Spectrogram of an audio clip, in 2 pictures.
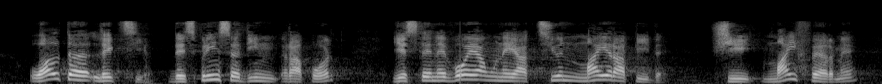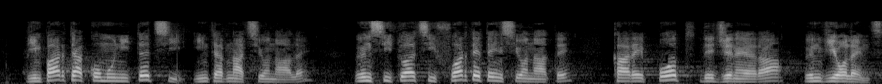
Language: Romanian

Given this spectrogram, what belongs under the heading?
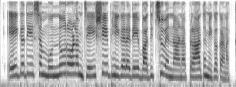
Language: Malayalam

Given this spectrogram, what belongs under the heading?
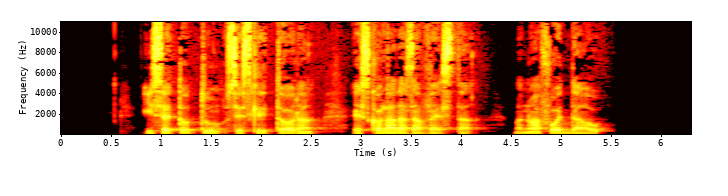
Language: Sardinian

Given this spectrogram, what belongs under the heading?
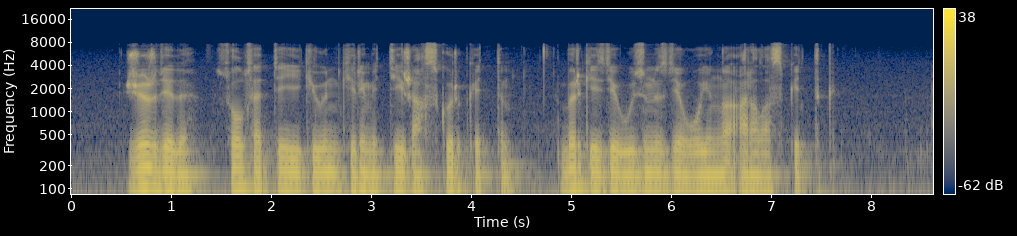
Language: Kazakh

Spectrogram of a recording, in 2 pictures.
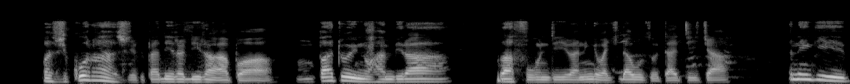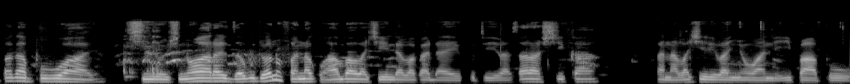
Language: Ndau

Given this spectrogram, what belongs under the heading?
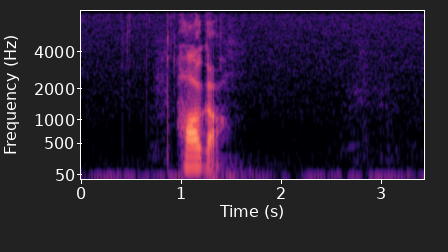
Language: Norwegian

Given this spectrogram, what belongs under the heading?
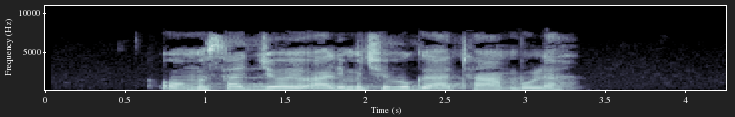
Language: Ganda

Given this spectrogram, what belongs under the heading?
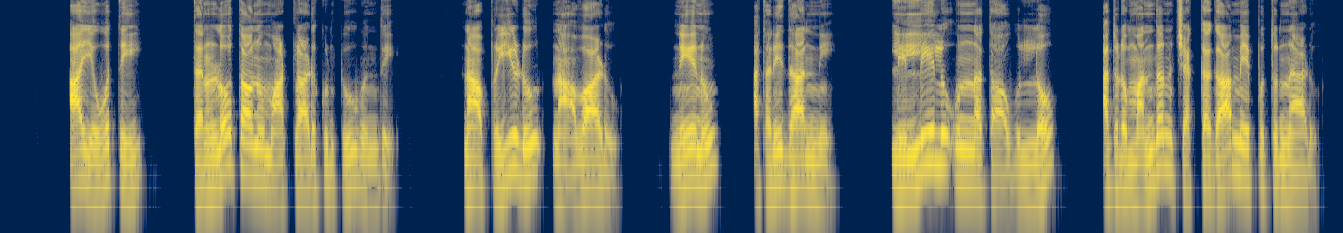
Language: Telugu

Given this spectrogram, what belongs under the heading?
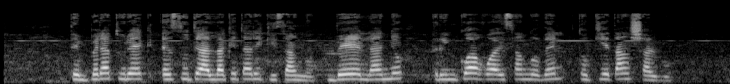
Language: Basque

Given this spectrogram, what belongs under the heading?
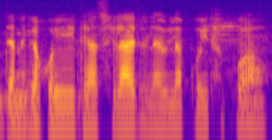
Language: Assamese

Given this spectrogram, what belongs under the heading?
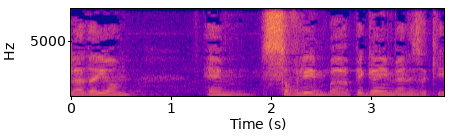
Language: Hebrew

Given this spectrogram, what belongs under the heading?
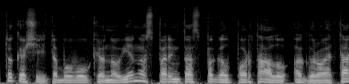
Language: Lithuanian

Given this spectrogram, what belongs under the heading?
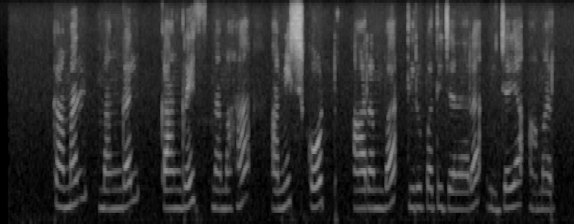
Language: Kannada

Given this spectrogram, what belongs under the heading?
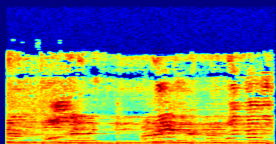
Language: Hakha Chin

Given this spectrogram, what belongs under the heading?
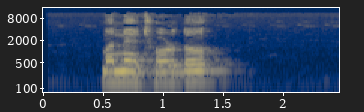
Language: Goaria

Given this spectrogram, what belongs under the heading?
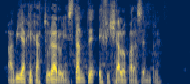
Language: Galician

